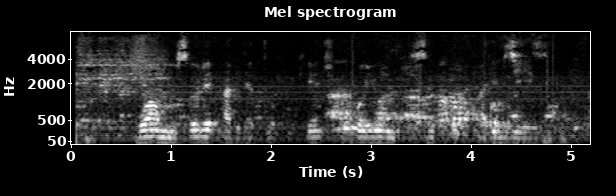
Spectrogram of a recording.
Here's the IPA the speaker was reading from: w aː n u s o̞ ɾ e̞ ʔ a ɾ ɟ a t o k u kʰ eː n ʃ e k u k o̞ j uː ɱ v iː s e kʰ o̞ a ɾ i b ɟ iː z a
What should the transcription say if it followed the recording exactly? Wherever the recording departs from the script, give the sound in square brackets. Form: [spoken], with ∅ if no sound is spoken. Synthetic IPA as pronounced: w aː [m] u s o̞ ɾ e̞ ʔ a ɾ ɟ a t o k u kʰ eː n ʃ [i] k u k o̞ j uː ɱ v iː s e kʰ o̞ a ɾ i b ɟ iː z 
